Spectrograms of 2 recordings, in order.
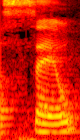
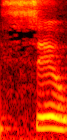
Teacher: Porque é aberto. Porque você fala com a boca mais aberta. Você fala céu, que é diferente de seu, que tem um timbre fechado. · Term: ditongo aberto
